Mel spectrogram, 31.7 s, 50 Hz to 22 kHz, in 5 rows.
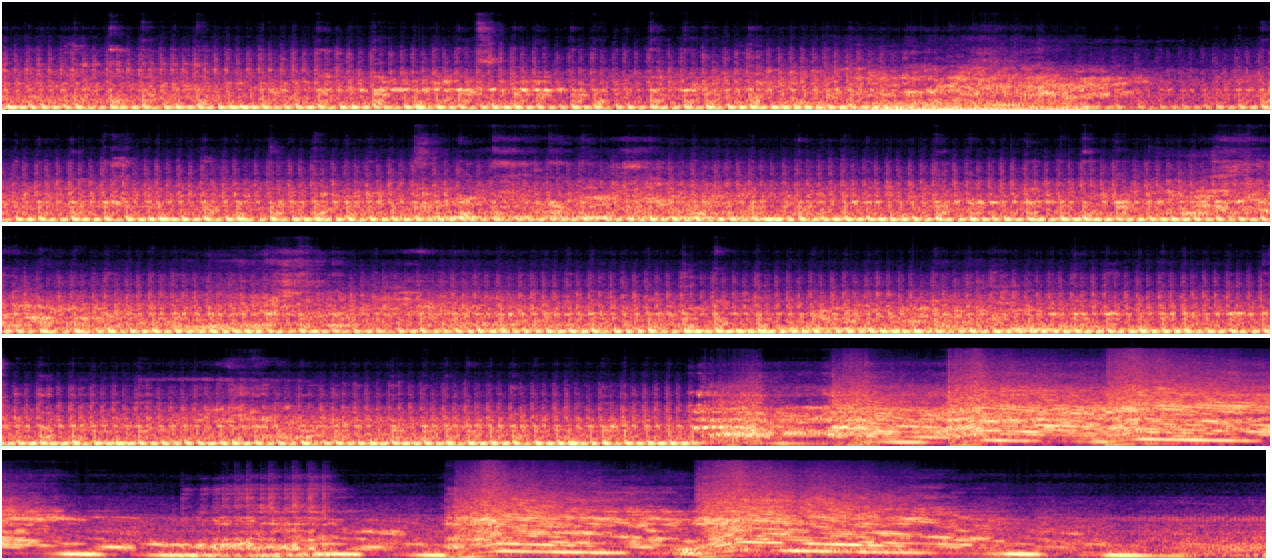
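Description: Kawasaki Ninja R's 150 cc two-stroke single idling steadily on the stand while its carburettor air screw is set for idle and throttle response after the Super KIPS power valve adjustment. Near the end it is revved hard twice, the pitch rising and falling with each blip.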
